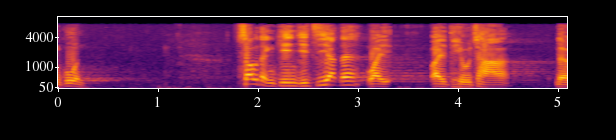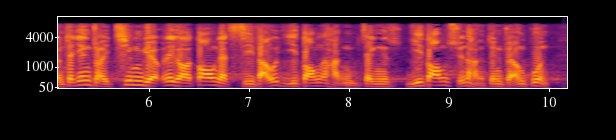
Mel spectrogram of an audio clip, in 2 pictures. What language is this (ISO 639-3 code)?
yue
